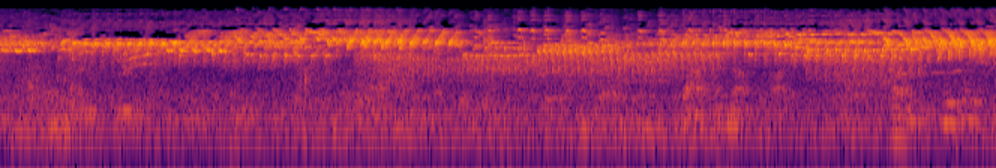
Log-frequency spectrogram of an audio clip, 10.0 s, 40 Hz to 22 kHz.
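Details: Spanish Timbrado and Gloster canaries in cages at a bird shop, April 9, 2016, pouring out a continuous rolling trilled song for ten seconds, with other canaries chirping alongside.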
